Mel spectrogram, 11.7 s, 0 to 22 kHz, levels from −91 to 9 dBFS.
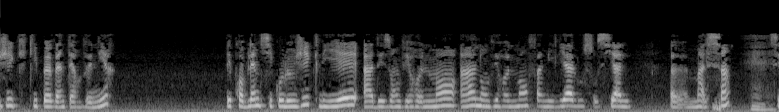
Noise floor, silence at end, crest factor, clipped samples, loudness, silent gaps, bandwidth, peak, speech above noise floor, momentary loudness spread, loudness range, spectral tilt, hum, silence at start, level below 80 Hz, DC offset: -43 dBFS; 0 s; 18 dB; under 0.1%; -22 LUFS; none; 6.6 kHz; -4 dBFS; 22 dB; 11 LU; 5 LU; -6 dB/octave; none; 0 s; -44 dBFS; under 0.1%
